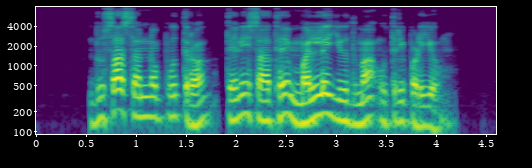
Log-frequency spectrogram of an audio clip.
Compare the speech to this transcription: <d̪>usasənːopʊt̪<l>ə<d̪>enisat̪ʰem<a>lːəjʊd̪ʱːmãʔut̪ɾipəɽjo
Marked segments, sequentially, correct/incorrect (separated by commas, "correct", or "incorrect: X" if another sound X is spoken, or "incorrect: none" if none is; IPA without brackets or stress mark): correct, incorrect: ɾ, incorrect: t̪, incorrect: ə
